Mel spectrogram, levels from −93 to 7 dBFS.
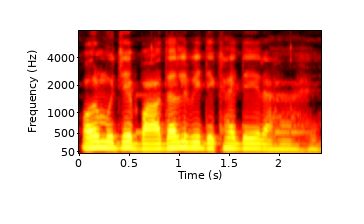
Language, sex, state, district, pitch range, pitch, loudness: Hindi, male, Arunachal Pradesh, Lower Dibang Valley, 120-140 Hz, 130 Hz, -13 LUFS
